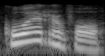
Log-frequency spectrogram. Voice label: "cuervo", Spanish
